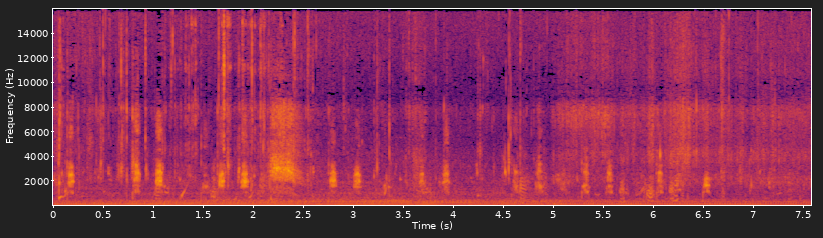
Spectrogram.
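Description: Water laps gently at the shore.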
